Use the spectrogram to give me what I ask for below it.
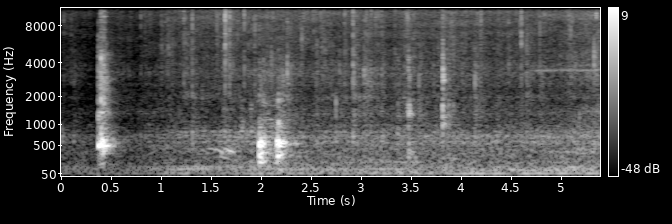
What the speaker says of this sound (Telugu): అల్లం వెల్లుల్లి పేస్టు చక్కగా ఫ్రై అయిందండి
